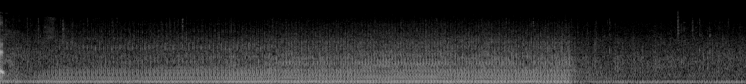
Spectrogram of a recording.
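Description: A motorcycle engine rumbles steadily, its pitch rising and falling, then drops off as it slows.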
